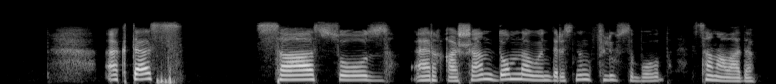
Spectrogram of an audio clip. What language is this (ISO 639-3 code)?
kaz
